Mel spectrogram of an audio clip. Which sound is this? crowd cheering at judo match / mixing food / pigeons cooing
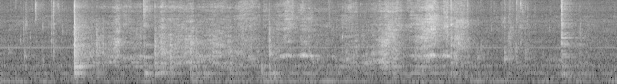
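mixing food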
